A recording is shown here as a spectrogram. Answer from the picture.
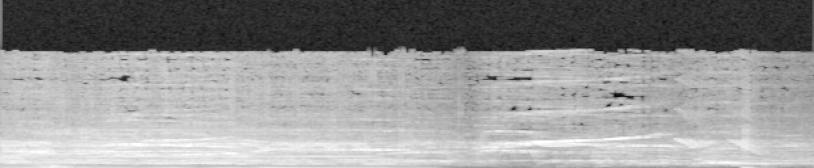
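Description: A live rock band's final chord ringing out on amplified guitars and bass, cutting off about four and a half seconds in. After it, the crowd cheers with whoops and yells, and there is a low thump near the end.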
